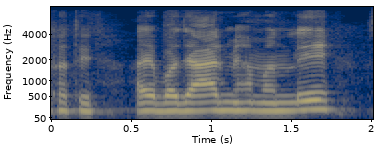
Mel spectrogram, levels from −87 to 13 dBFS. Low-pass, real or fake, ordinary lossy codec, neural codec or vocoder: 7.2 kHz; real; none; none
